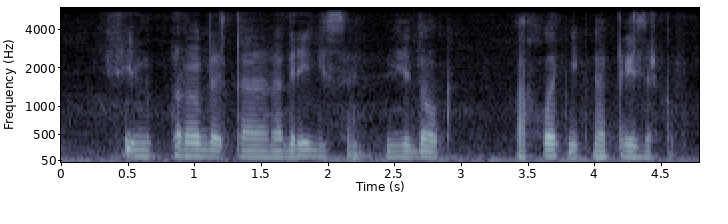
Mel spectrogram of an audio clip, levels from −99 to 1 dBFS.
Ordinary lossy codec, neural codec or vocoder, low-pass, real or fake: AAC, 32 kbps; codec, 32 kHz, 1.9 kbps, SNAC; 5.4 kHz; fake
